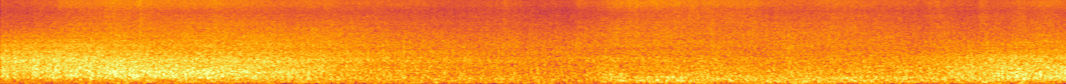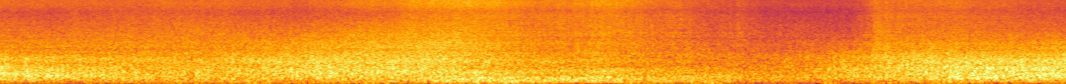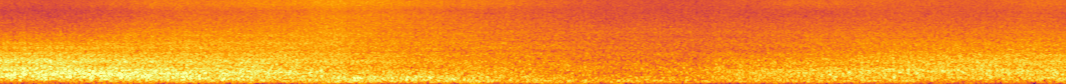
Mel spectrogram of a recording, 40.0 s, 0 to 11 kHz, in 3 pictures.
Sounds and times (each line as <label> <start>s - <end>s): waves 0.0s - 39.9s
